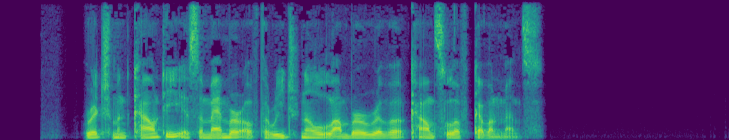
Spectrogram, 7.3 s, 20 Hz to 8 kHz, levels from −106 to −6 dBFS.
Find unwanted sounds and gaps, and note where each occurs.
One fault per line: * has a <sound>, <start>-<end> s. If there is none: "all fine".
all fine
